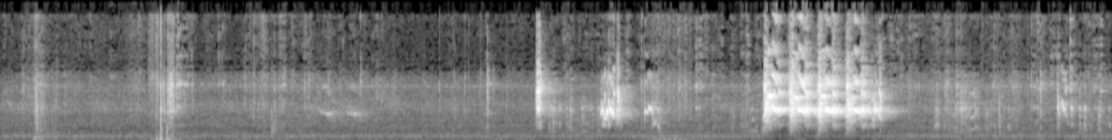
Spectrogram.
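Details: Budgerigar chirping in scattered bursts: a few short chirps, then a loud buzzy warbled squawk of about a second near the middle, with a couple of soft knocks and low hum between.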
